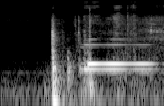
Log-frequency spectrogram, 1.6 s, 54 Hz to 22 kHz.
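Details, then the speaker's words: 2009 BMW 328i after water pump and thermostat replacement: electric coolant pump bleeding cycle in accessory mode, blower on highest and temperature lowest, pedal held 10 seconds; soft click then a steady even pump hum, normal operation. "okay I think we're going to just leave it alone for 10 minutes it should cycle through yeah I can hear it there you go"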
